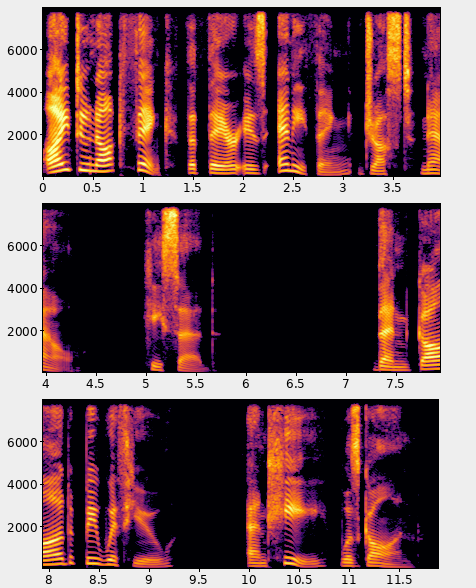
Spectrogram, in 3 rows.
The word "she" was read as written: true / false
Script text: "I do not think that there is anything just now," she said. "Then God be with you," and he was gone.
false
